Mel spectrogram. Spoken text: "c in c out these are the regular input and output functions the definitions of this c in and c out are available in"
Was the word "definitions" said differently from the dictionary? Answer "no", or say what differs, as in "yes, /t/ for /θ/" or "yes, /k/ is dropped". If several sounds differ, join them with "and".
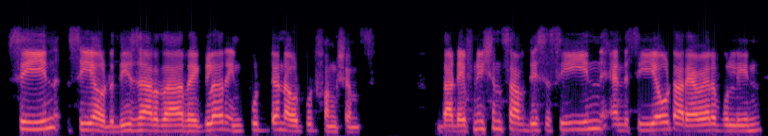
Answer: yes, /s/ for /z/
